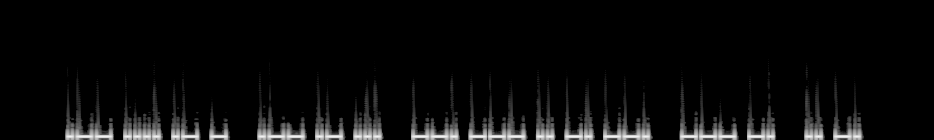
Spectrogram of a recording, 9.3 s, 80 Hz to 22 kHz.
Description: Morse code, heard as a keyed tone, about 25 wpm, 700 Hz. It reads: WHAT WAS GOING ON IN
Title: Sets of 5 Words Encore 25wpm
